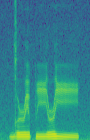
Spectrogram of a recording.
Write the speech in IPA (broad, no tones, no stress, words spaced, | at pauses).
ɡʊɹɪ piːɹiː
